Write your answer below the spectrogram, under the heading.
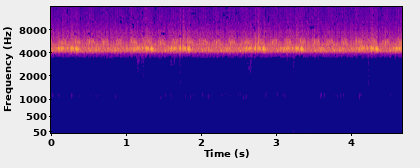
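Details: Calming cricket sounds for slumber: shrill, pulsed chirps in clustered bursts, some louder and some softer, continuing evenly across the stretch with no low sounds or other animals.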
